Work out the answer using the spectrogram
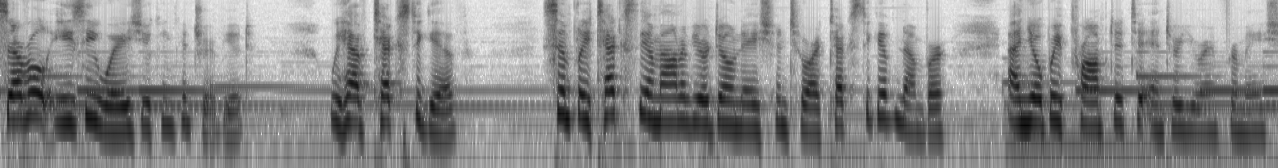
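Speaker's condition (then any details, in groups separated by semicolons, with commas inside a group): No condition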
